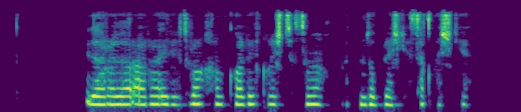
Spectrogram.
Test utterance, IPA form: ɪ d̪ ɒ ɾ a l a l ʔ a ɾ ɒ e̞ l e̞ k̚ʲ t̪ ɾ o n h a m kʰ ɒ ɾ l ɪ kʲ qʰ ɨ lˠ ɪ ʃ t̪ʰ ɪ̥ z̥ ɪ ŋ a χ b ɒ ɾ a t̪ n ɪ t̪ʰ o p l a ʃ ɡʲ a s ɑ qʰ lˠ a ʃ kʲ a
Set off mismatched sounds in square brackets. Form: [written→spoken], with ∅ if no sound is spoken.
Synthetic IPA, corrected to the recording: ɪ d̪ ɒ ɾ a l a [l→ɾ] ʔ a ɾ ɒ e̞ l e̞ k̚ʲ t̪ ɾ o n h a m kʰ ɒ ɾ l ɪ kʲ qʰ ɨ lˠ ɪ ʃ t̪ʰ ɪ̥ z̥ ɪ [ŋ→m] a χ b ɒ ɾ a t̪ n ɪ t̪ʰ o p l a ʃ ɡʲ a s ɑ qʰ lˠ a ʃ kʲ a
